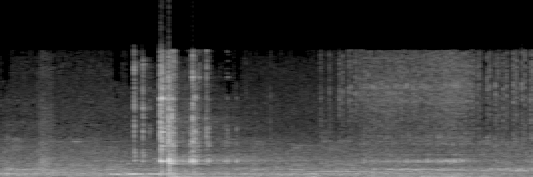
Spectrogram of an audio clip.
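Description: A short metallic rattle of clicks and knocks about a second in, with a brief ringing note, from a steel chain-and-sprocket side-stand mechanism model. Steady background noise runs under it.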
